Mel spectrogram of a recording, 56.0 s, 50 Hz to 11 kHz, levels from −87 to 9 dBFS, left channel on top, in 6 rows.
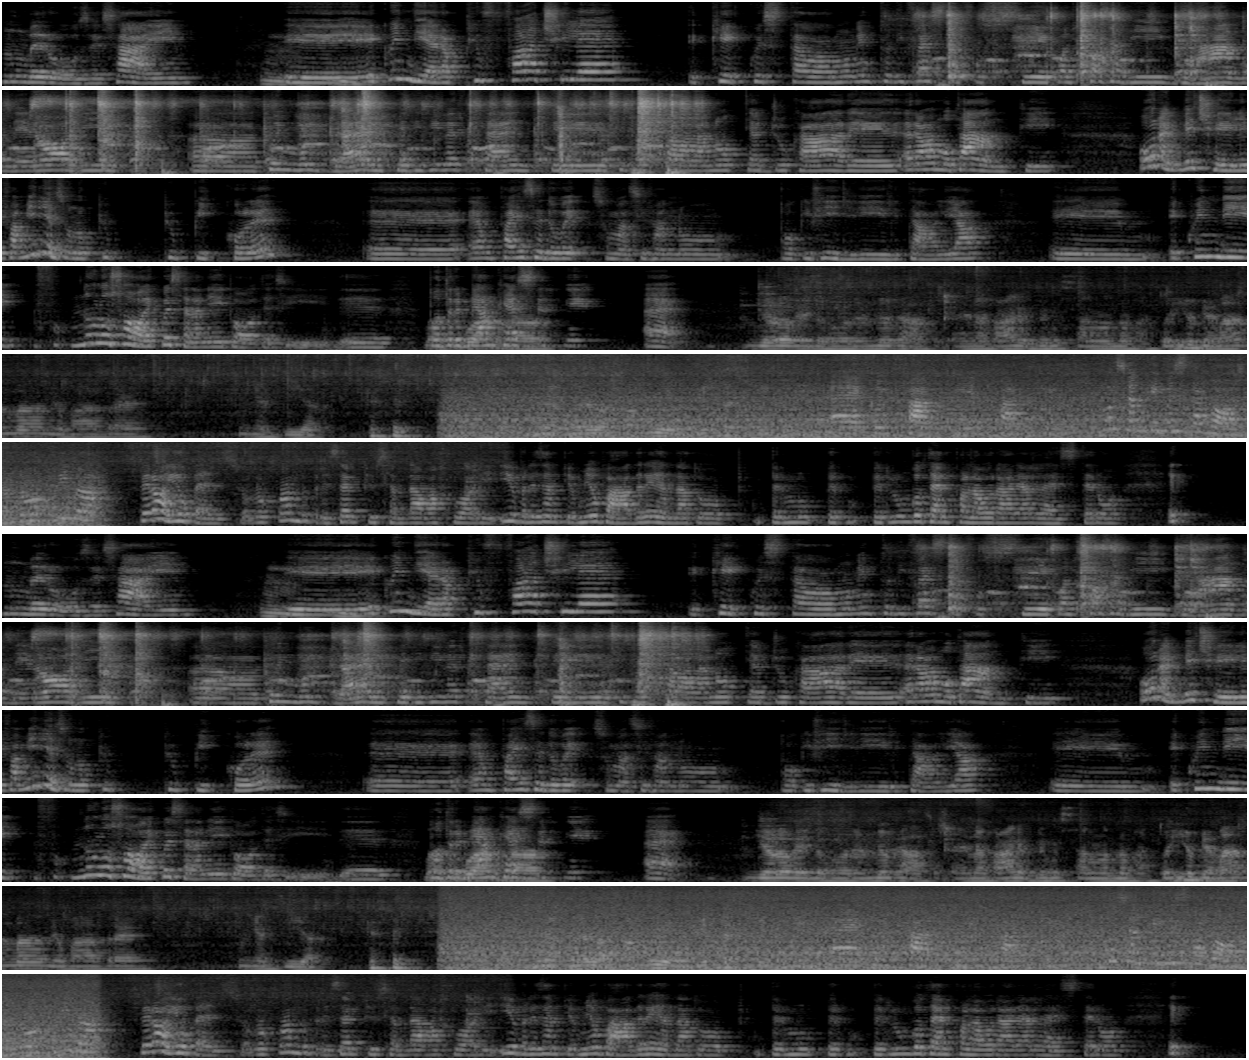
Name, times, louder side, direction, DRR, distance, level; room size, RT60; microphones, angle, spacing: voice 1, 0.0-1.4 2.1-4.7 5.1-19.5 19.9-20.8 21.4-24.1 24.5-26.1 26.5-32.4 32.8-33.1 41.3-41.7 43.5-52.1 52.5-55.5, left 1 dB, 30° left, 1.1 m, -39 dB
voice 2, 1.9-2.2 31.2-32.1 33.6-38.4 39.1-39.8 40.1-40.4 41.3-43.9, right 2 dB, 40° right, 1.0 m, -42 dB
Human voice, 6.6-14.6, left 5 dB, 85° left, 1.3 m, -35 dB
Frying (food), 33.2-50.5, left 3 dB, 55° left, 2.6 m, -53 dB
sound 1, 40.6-47.4, right 3 dB, 65° right, 1.0 m, -37 dB
7.2 x 6.6 x 2.3 m
head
